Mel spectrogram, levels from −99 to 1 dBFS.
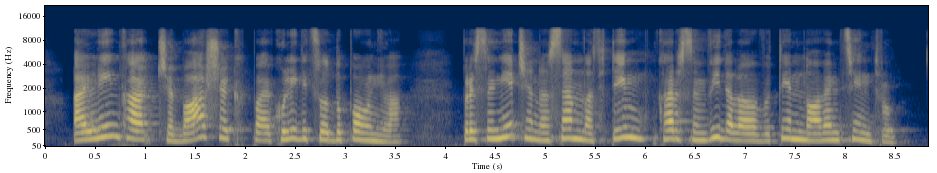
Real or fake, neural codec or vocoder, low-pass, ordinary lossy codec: fake; codec, 44.1 kHz, 2.6 kbps, SNAC; 10.8 kHz; none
